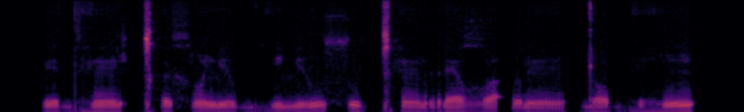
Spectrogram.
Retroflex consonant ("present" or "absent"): present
